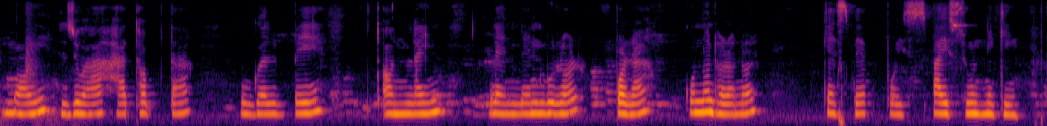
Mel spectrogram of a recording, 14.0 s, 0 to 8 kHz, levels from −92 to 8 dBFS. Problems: none marked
